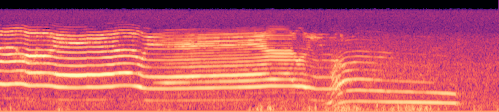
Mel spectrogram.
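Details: One long, sustained cat yowl, held nearly level, then sagging and sliding lower into a drawn-out, descending moan as cats argue.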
